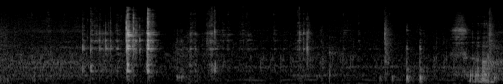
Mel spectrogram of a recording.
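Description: Metal parts clinking on a workbench as a gasket is laid over a port of a cast-iron exhaust manifold. A cluster of sharp clinks comes about a second in, followed by a few lighter, scattered taps and a duller knock near the end.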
